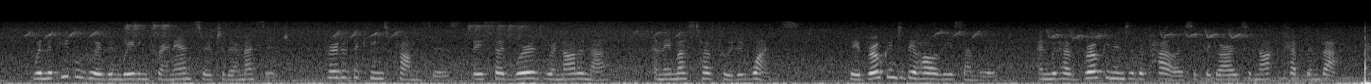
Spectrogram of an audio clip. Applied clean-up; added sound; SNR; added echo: none; Water; 0 dB; none.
